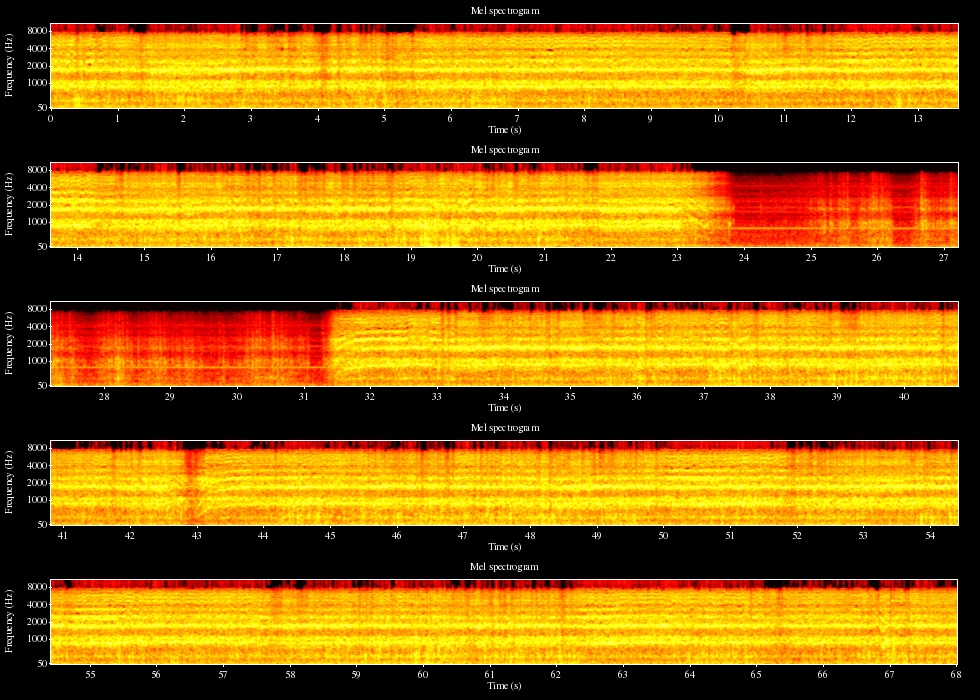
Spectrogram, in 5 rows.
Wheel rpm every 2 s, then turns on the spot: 230, 220, 230, 230, 230, 220, 220, 210, 230, 230, 230, 150, 10, 20, 20, 30, 210, 230, 230, 230, 230, 160, 230, 230, 220, 220, 210, 230, 230, 230, 230, 220, 230, 230.
24-30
